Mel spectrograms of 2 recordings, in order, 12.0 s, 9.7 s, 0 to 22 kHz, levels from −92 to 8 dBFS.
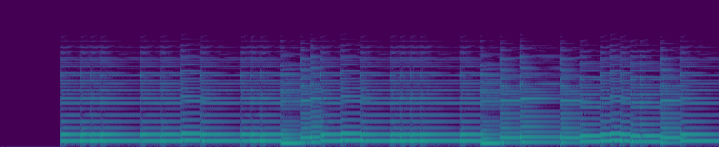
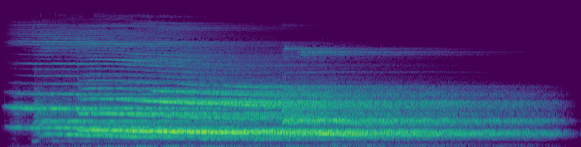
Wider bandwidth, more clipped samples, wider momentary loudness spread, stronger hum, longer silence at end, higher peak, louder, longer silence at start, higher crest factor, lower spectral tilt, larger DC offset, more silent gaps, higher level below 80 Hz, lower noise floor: second, 8.4 kHz vs 11 kHz; neither; second, 4 LU vs 19 LU; neither; second, 0 s vs 0.45 s; second, -28 dBFS vs -4 dBFS; second, -41 LUFS vs -19 LUFS; first, 1 s vs 0.2 s; about the same, 14 dB vs 16 dB; first, -7 dB/octave vs -3.5 dB/octave; neither; neither; second, -70 dBFS vs -64 dBFS; first, under -90 dBFS vs -51 dBFS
